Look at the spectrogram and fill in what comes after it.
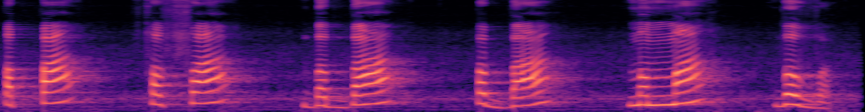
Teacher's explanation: ਜਦੋਂ ਆਪਾਂ ਇਹਨਾਂ ਵਿਅੰਜਨ ਧੁਨੀਆਂ ਨੂੰ ਬੋਲਦੇ ਹਾਂ ਤੇ ਸਾਡੇ ਬੁੱਲ ਜਿਹੜੇ ਆ ਉਹ ਕਦੀ ਖੁੱਲ੍ਹਦੇ ਆ ਤੇ ਕਦੀ ਜੁੜਦੇ ਆ।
